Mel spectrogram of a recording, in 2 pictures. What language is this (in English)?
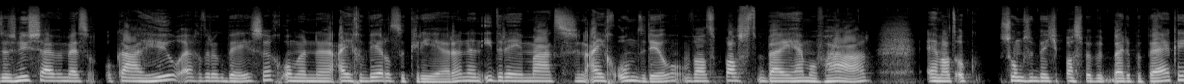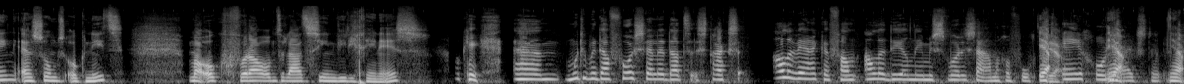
Dutch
